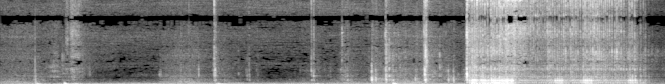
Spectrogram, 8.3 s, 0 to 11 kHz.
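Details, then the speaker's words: Stihl MS-192 top-handle two-stroke chainsaw: weak uneven sputter that can't hold idle, strained rev that won't climb clean; restricted exhaust, gummed spark arrestor screen likely from too much oil in fuel, before repair. "when i cranked this thing up just to uh you know give it a check out it won't idle and it won't rev up and 9 times out of 10 when that happens it's going to be a restricted exhaust system in my experience"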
